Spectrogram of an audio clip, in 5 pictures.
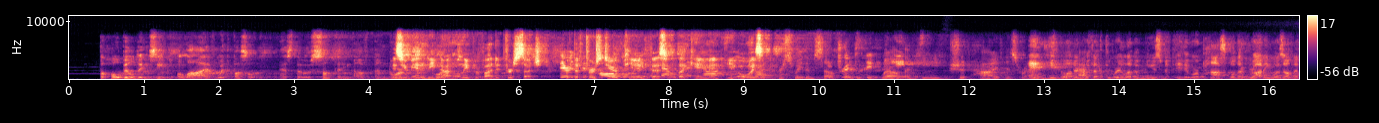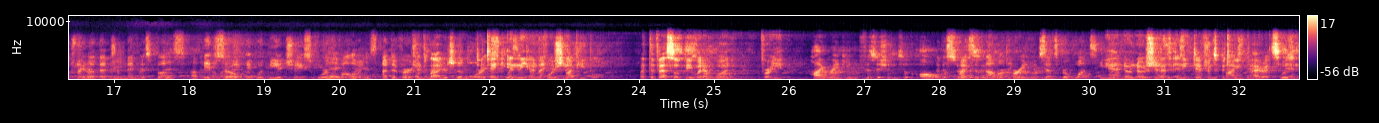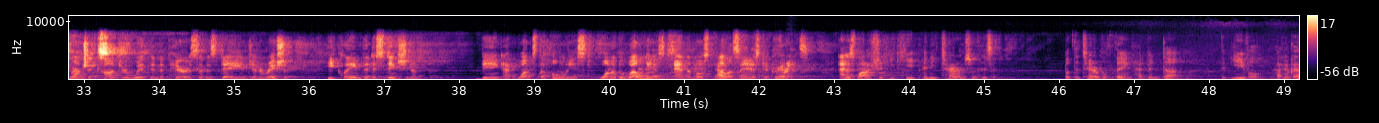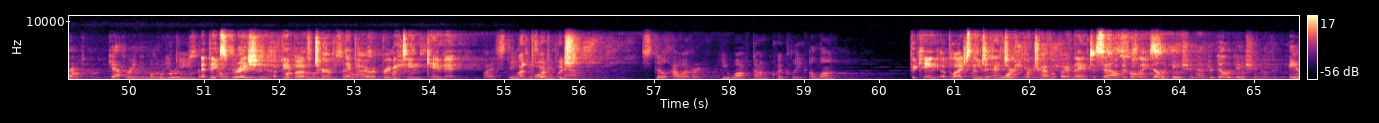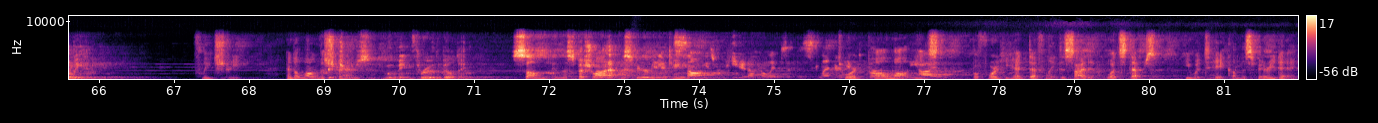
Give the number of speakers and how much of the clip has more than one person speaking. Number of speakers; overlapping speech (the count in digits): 5, about 44%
